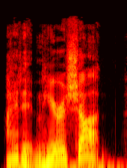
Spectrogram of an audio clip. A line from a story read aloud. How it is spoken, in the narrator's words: said Lisa, nervously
